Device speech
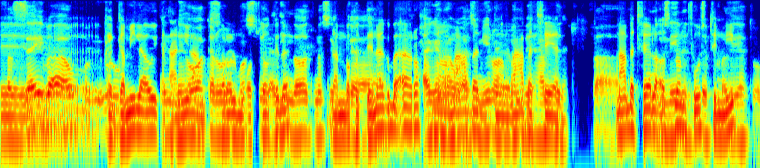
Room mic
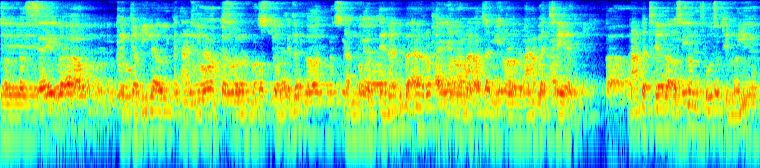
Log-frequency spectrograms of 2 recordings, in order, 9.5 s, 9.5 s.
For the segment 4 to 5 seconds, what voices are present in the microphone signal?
echo only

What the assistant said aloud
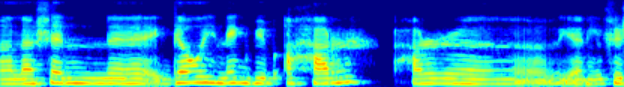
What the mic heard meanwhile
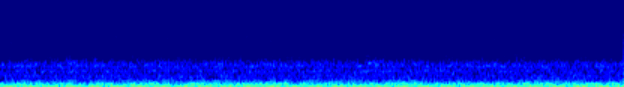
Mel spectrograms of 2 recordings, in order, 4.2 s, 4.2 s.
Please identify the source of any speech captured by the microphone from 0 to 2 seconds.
neither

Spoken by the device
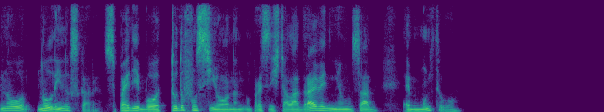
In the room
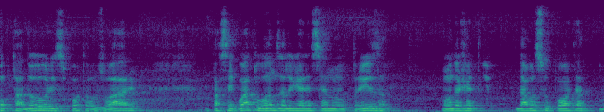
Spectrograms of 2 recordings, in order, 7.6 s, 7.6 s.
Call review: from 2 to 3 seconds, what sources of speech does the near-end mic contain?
user only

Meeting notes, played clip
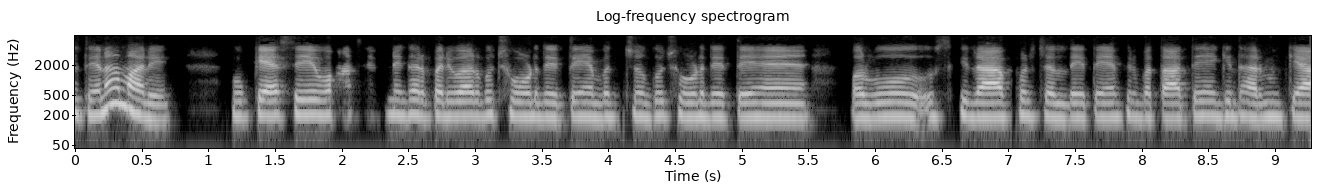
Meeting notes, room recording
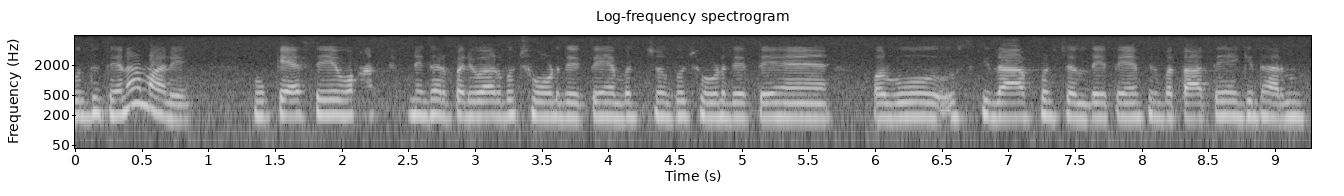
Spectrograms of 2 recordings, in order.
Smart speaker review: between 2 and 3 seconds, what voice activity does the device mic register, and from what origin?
echo only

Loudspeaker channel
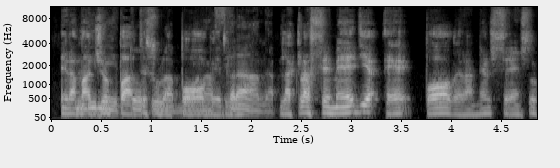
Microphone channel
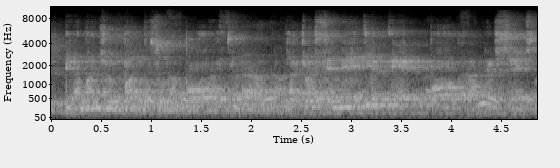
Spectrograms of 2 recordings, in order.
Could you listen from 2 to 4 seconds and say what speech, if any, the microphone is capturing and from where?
both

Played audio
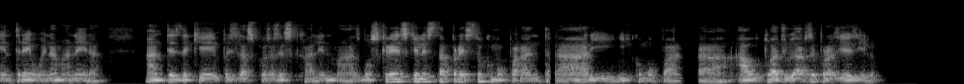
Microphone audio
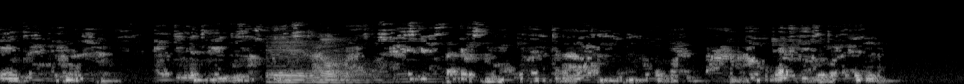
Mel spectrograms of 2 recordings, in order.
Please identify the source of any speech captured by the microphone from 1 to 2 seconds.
echo only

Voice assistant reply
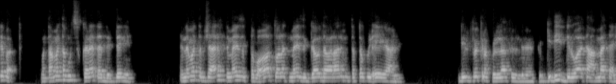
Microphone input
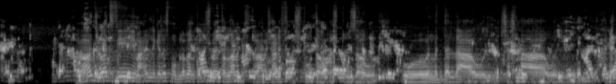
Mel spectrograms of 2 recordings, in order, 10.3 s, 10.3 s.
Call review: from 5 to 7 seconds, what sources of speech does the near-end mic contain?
both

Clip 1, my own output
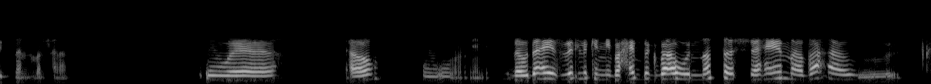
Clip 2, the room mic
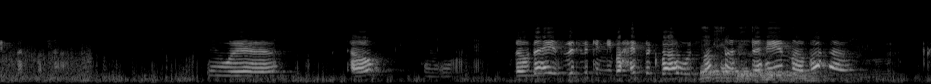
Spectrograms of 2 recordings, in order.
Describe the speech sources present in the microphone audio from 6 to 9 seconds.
both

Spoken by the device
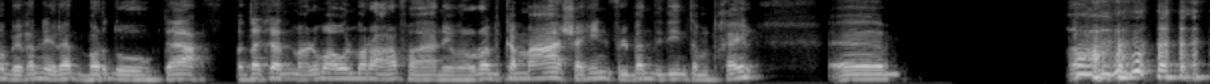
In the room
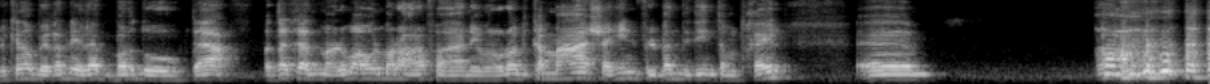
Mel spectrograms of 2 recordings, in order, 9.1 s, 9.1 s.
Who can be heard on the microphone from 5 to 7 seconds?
echo only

